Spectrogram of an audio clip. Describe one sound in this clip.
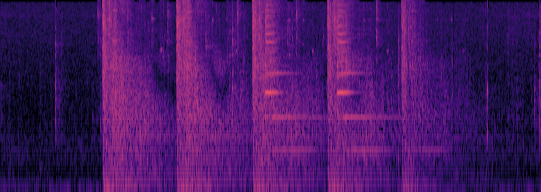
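Gunshots ring out several times in quick succession.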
